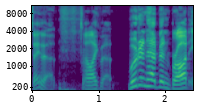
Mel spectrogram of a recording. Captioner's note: chuckles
